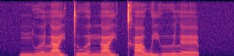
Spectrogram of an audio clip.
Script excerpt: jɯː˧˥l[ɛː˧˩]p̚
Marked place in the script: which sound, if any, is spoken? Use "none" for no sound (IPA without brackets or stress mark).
ɛː˧˩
